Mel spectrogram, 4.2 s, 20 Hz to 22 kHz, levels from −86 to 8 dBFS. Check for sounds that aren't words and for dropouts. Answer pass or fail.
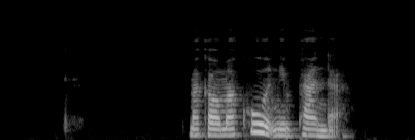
pass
